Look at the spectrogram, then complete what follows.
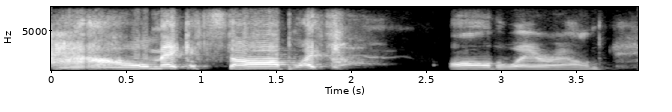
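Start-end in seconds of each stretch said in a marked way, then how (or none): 0.0-1.6 mock high-pitched scream, a cry of pain. Recalling an awful roller coaster ride, retelling a scream. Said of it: "We were just screaming".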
